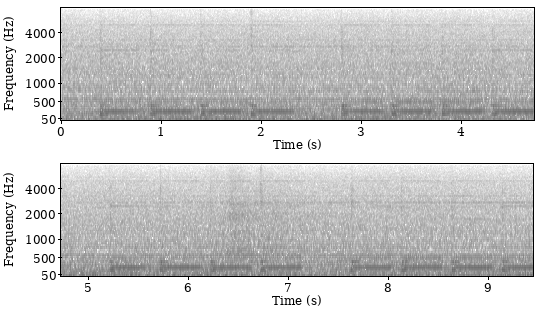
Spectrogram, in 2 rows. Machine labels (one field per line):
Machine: slide rail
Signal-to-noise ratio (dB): 6 dB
